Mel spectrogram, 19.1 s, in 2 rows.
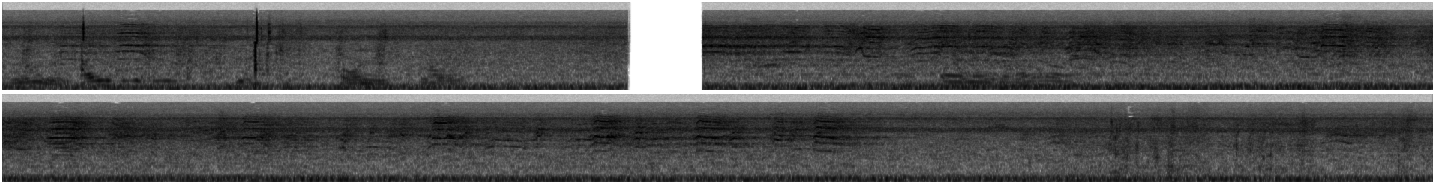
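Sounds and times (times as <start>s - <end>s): birds chirping and calling: 0.0s - 2.5s, 4.7s - 15.5s.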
